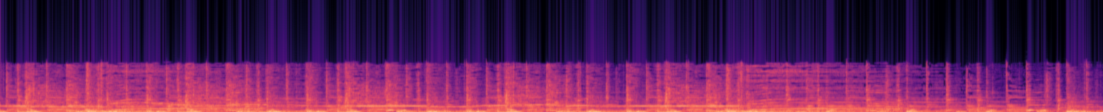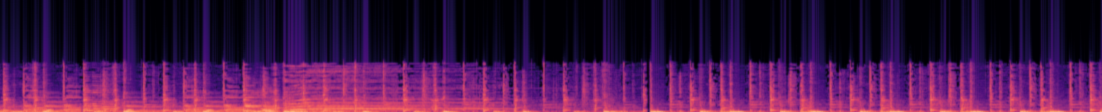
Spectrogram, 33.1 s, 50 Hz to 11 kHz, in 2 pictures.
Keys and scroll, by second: 17.2 ctrl+z.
